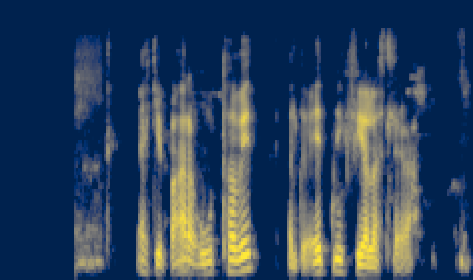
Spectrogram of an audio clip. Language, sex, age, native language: Icelandic, male, 40-49, Icelandic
